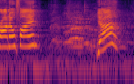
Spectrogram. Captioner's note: woo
